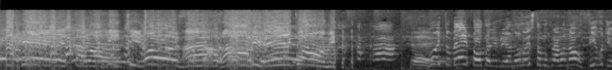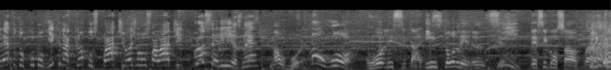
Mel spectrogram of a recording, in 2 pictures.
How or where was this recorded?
busy venue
